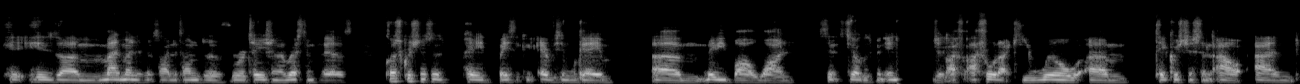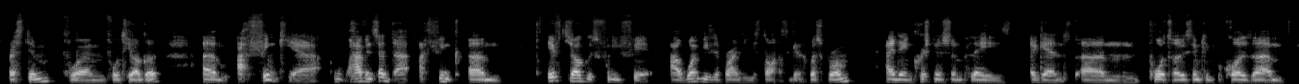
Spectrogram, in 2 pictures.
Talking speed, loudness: 180 wpm, -26 LUFS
